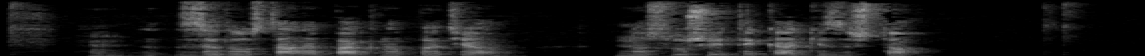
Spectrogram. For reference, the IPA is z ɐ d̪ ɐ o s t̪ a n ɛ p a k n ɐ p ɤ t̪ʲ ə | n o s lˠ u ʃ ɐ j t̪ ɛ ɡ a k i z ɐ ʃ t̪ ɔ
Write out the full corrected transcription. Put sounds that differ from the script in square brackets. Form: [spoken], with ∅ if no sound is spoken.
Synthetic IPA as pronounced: z ɐ d̪ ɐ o s t̪ a n ɛ p a k n ɐ p ɤ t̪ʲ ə | n o s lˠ u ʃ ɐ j t̪ ɛ [k] a k i z ɐ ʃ t̪ ɔ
